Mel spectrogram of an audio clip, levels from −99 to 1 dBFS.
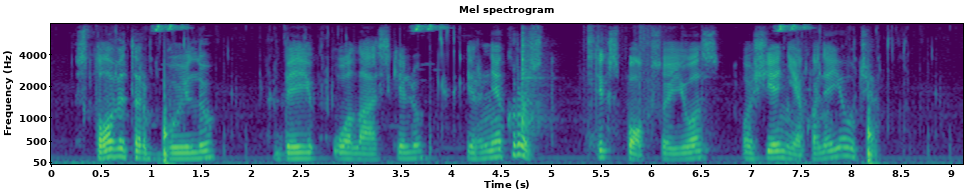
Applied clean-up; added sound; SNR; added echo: none; Chirp, tweet + Liquid; 9 dB; none.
